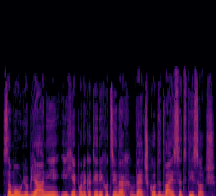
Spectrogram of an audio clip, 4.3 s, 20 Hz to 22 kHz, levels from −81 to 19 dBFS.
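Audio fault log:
throughout, MP2 compression: the speech sounds dull and muffled, with a gurgling, granular roughness that is plainly audible across the whole clip. This is likely the work of an MPEG Layer II encoder running short of bits, at a rate that fits roughly 80 kbps. It divides the spectrum into 32 equal sub-bands, switches upper bands off when it cannot afford them, and quantises the remaining bands coarsely, so the treble flickers in and out.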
